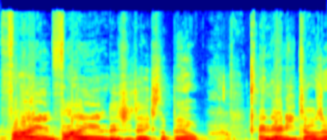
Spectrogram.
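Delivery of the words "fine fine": high, mock-exasperated surrender; exasperated giving in. Mom gives in to her son, high mock exasperation. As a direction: imitate a mom relenting, pitch thrown up.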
